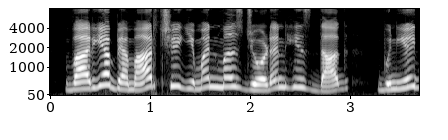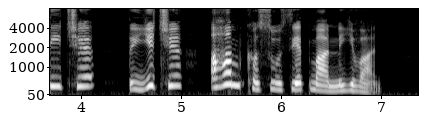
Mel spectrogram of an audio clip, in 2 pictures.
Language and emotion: Kashmiri, neutral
